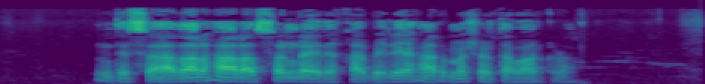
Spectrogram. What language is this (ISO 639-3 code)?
pus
